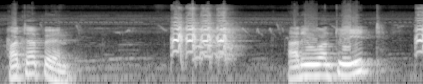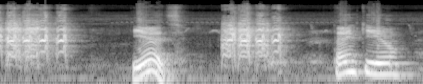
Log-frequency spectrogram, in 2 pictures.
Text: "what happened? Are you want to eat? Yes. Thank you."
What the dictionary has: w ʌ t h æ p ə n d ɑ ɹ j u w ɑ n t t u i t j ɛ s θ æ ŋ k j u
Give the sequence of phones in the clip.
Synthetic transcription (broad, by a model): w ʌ t h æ p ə n ɑ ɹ j u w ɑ n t t u i t j ɛ s t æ ŋ k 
